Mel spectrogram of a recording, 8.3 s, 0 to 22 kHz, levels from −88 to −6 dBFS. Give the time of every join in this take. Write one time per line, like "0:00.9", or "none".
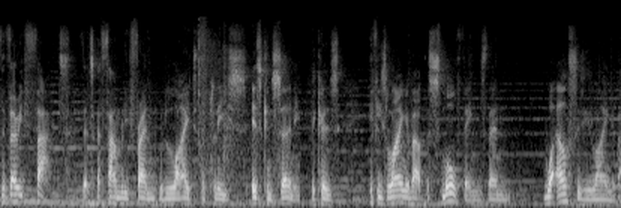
0:04.0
